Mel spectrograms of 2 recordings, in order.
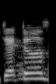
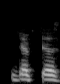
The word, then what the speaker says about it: debtors: Debtors No, not account. debtors account. Yeah. B is silent, okay?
